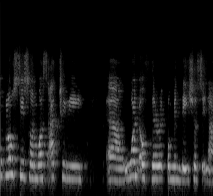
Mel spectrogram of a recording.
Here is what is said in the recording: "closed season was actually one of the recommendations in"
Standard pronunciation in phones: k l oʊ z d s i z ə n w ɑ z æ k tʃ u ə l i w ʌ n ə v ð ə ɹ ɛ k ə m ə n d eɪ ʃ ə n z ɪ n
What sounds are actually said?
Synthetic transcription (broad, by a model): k l oʊ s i s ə n w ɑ s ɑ k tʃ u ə l i w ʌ n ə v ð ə ɹ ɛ k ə m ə n d eɪ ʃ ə n s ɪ n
